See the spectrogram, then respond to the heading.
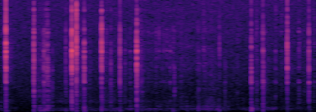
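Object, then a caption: Flat glass mirror. Long acrylic nails and fingertips from both hands tap the surface of a large flat glass LED vanity mirror. About a dozen quiet, sharp, bright clicks come in irregular bursts, with a softer stretch of light scratching and pattering in the middle. Each tap dies away almost instantly.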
